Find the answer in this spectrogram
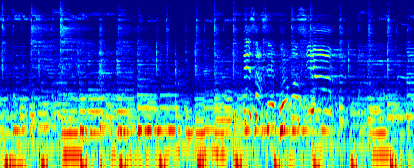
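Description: Live band playing: bass, guitar and keyboard over a steady beat, with a voice on the microphone briefly about four seconds in.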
